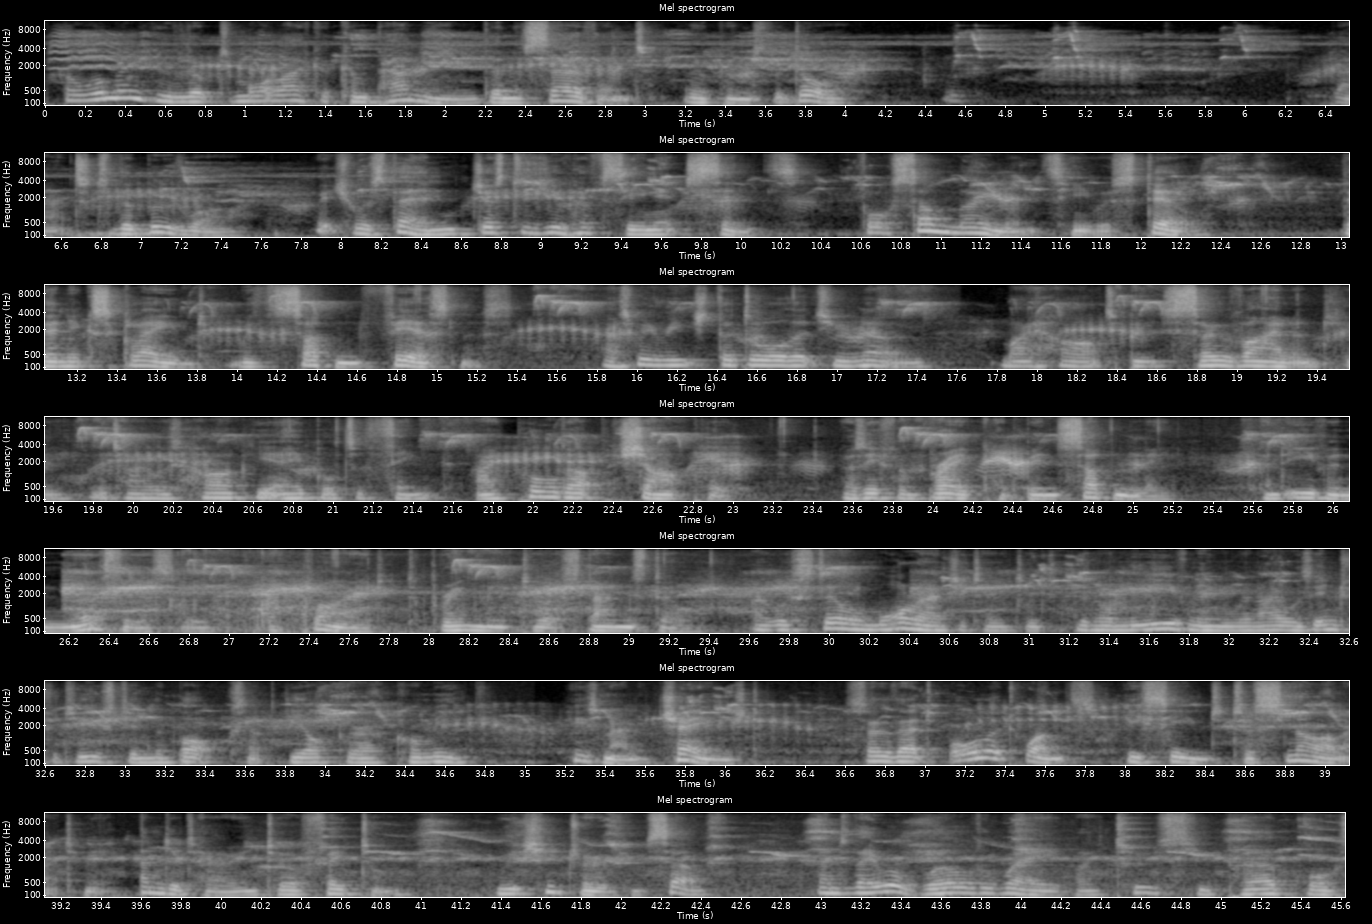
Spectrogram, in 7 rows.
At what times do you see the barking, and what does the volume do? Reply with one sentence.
You can't hear the barking here.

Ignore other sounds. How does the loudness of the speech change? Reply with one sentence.
The volume of the speech stays about the same.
